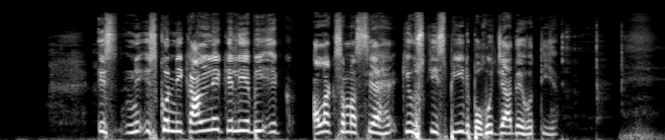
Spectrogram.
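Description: A man speaks with animation close to a headset microphone.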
